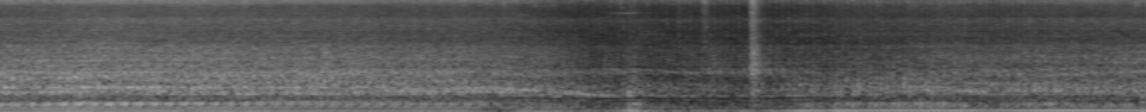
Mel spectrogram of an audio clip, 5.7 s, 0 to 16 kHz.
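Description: A Kubota M6040SU tractor works while pushing dirt, its engine running loud and steady, easing off briefly, then settling back into a heavy low drone.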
